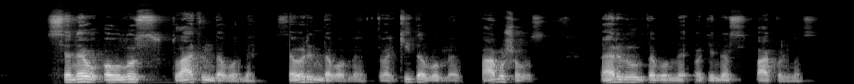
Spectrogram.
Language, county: Lithuanian, Telšiai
